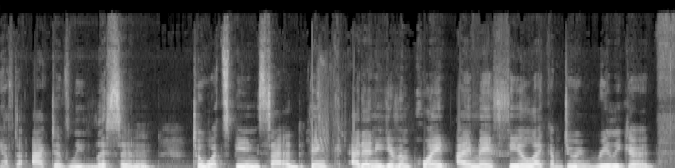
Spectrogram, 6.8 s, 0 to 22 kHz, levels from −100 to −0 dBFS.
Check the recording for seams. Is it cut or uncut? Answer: cut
